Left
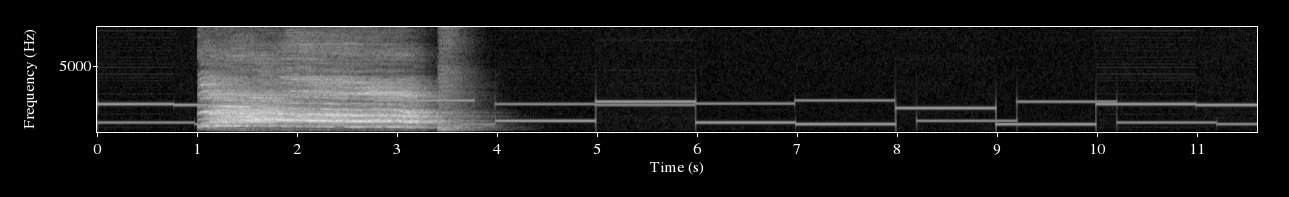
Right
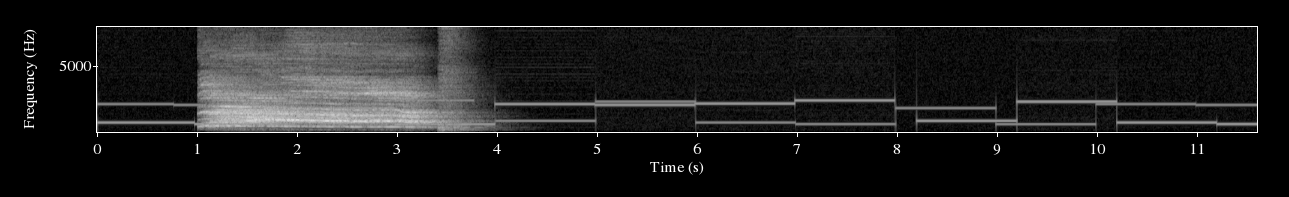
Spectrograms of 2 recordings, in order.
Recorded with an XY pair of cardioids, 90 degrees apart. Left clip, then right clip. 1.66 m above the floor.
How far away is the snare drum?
About 3.5 m.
